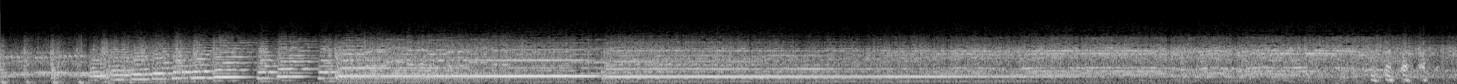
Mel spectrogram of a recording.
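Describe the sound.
Freight train passing: loud, sustained whistle-like horn tones over a rumbling drone, with the tones shifting early on and then holding steady to the end.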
